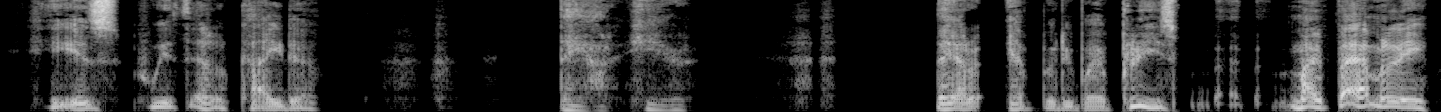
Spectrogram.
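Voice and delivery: high, shaky-sounding desperate plea; frightened pleading. Acted. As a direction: plead for his family. Owner begs in fear.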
